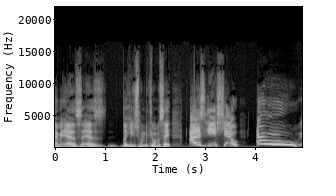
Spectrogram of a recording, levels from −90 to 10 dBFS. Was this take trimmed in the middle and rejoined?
no; 0 cuts

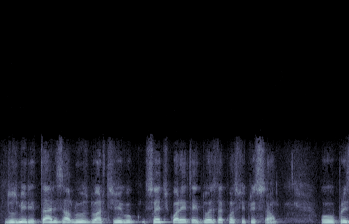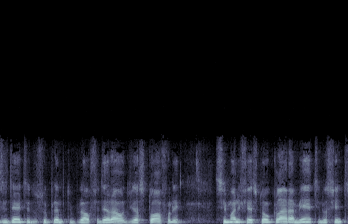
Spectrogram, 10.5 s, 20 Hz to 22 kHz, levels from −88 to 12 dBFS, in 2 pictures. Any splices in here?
no; 0 cuts

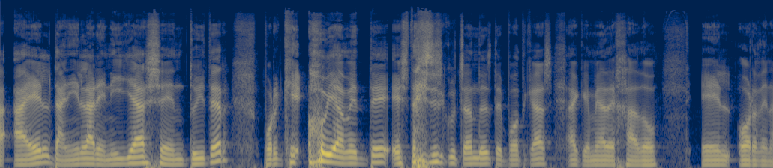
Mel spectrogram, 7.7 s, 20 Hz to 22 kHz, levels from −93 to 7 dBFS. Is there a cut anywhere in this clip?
yes; 1 cut; at 5.6 s

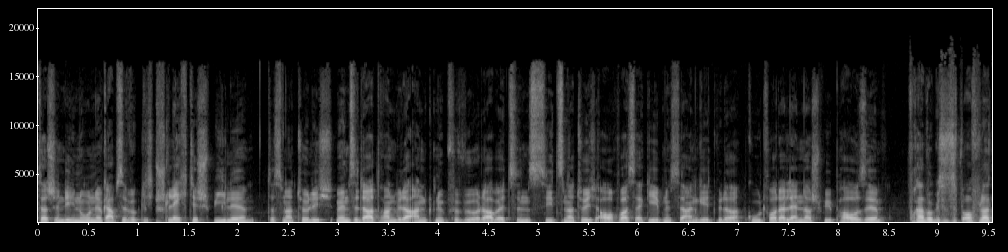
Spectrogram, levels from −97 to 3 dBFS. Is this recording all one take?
no; 4 cuts; at 1.2 s, 2.4 s, 3.0 s, 7.3 s

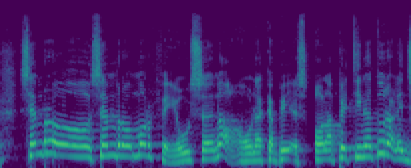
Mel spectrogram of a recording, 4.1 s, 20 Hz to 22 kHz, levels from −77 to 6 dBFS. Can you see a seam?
no; 0 cuts

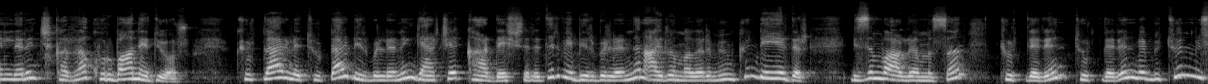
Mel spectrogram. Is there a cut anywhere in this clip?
no; 0 cuts

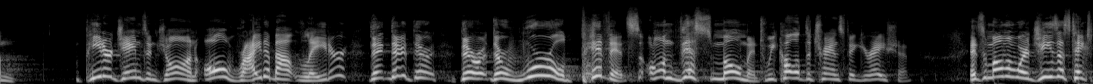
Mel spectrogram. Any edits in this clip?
no; 0 cuts

